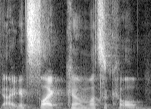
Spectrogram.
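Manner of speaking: usual speaking voice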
